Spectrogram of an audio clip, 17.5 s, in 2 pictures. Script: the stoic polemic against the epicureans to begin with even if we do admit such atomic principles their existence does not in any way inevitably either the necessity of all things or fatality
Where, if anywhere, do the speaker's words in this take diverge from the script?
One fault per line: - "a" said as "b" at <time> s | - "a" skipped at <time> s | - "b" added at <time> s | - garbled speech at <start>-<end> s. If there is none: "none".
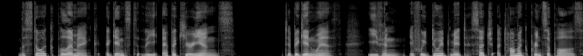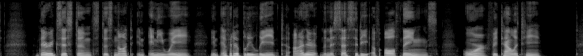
- "lead to" added at 12.6 s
